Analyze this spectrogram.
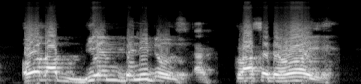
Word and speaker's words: hola: Remember, in our alphabet, whenever you see H in Spanish, is not pronounced. So this simply means it's pronounced as hola, which means hi, hello, hi, that's it.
